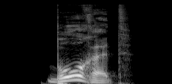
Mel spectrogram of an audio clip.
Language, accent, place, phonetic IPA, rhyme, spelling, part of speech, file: German, Germany, Berlin, [ˈboːʁət], -oːʁət, bohret, verb, De-bohret.ogg
- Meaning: second-person plural subjunctive I of bohren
